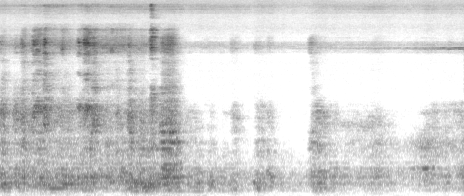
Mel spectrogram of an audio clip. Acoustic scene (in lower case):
elevator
